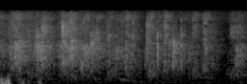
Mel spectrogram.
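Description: Audience applauding: many people clapping at once, thinning out near the end.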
